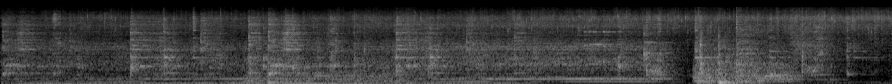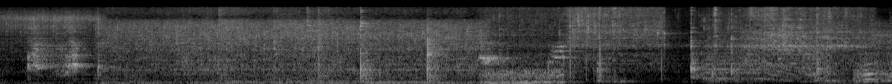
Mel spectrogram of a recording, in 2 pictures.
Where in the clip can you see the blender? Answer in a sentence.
The blender can be heard from 0.0 to 7.5 s and from 15.9 to 17.8 s.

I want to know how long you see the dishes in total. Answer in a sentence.
You can hear the dishes for 8 seconds altogether.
